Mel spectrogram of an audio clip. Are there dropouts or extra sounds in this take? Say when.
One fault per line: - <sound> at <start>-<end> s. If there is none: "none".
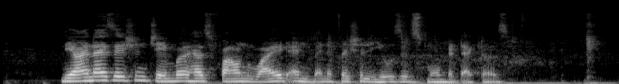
none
